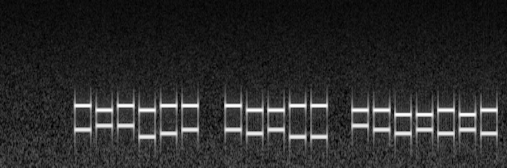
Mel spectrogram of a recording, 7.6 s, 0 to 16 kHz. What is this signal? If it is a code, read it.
DTMF, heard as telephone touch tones, dialled by machine, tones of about 240 ms. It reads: 90#269 95833 0847575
